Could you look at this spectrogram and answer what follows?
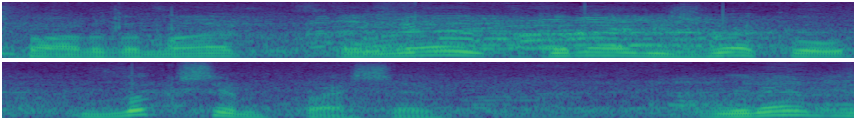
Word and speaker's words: Gumede: Pronounce it for me, Dave. Gumede. Gumede.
